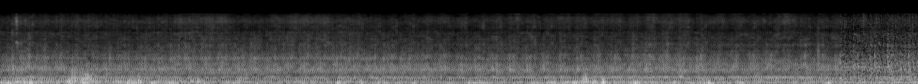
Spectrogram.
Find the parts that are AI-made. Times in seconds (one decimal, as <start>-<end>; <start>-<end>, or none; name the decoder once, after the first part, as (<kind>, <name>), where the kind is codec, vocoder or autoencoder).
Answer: 0.0-8.4 (vocoder, Vocos)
